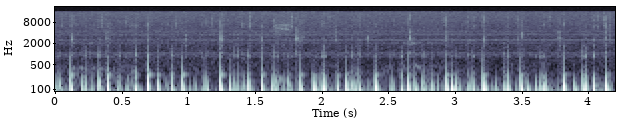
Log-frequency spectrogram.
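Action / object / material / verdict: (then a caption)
tap / table tennis paddle, rubber over wood / rubber, wood / none. A solid table tennis paddle with a red rubber face over a wooden blade is tapped and scratched on the rubber face with fingertips and nails. The result is a rapid, uneven run of short, dull, low thuds with very little high-frequency content.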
